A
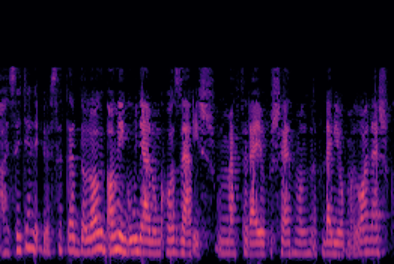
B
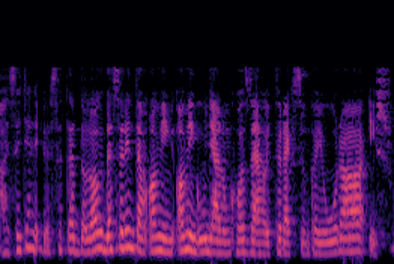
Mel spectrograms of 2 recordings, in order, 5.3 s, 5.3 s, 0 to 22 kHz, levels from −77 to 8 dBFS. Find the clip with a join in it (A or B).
A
